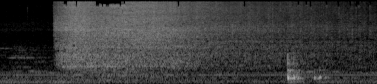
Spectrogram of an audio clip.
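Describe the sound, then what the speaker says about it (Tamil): Onion tempering poured into coconut chutney sets off a sudden loud sizzle that hisses steadily, slowly fades, and ends with a couple of small clinks. "வெங்காயம் இப்போ தாளித்து ஊற்றிடுவோம்"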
